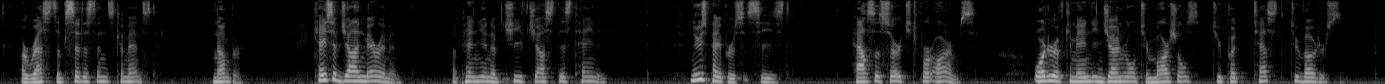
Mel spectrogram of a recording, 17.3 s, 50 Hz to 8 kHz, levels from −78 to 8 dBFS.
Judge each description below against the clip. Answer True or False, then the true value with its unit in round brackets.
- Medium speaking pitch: True (150 Hz)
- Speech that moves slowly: True (105 wpm)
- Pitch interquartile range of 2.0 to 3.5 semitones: True (2.7 semitones)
